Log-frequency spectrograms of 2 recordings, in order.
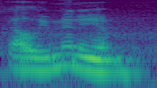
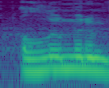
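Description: First: The word ends in '-ium', like titanium. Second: The word ends in '-num', without the extra '-ium' syllable. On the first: This is the British form. The speaker calls it right. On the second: This is the American form. The speaker calls it wrong.

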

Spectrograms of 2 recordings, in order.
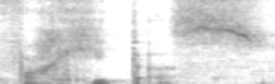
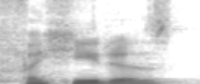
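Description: First: The word is pronounced with a Spanish accent. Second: The word is pronounced with an English accent. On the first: The speaker calls it right. "They're fajitas" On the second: The speaker calls it wrong. "They're not fajitas"

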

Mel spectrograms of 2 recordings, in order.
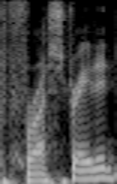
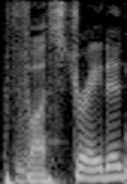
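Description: First: The R sound is pronounced in the word. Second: The R sound is dropped from the word. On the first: "instead of saying frustrated" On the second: "she just eliminates the R"

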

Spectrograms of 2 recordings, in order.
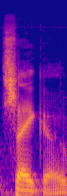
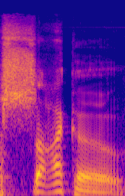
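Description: First: The first vowel is an 'ay' sound. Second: The first vowel is an open 'ah' sound. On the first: This is the common popular pronunciation. The speaker calls it wrong. "everybody calls it Seiko" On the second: This is the proper pronunciation of the name. The speaker calls it right. "is how you pronounce it"

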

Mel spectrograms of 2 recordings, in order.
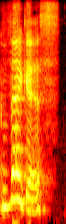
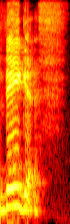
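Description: First: The first vowel sounds like the vowel in egg. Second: The first vowel does not sound like egg. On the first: "You're pronouncing it like it has egg in it" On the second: "It's Vegas"

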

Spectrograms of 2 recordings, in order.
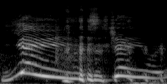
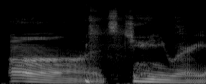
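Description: First: It sounds cheerful and excited. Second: It sounds glum and reluctant.

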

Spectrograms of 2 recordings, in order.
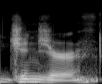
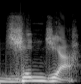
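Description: First: The word is said in a non-British accent. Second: The word is said in a British accent.

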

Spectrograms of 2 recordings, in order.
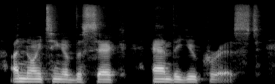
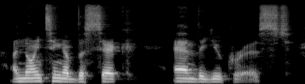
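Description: The two takes are said the same way.

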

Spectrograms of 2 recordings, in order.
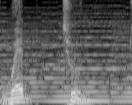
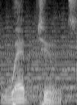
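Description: First: It is said with a Korean accent. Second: It is said with an English accent.

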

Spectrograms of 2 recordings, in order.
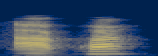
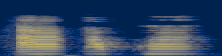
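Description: First: The tone goes from low to high. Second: Both syllables are on a high tone. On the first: It means egg. "it's low tone, high tone" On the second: It means cry. "it's high tone"

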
